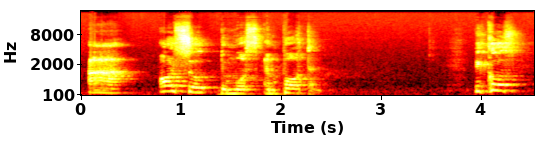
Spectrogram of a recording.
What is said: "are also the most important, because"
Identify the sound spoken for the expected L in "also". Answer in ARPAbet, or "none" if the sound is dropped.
L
